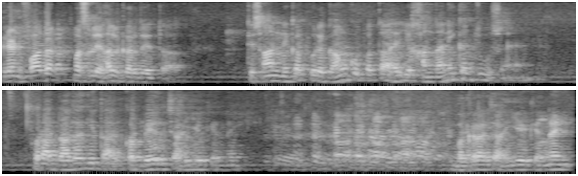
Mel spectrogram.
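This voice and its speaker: A man's voice: mid-range voice, fairly even intonation, long pauses, crowd noise. A male cleric giving a sermon full of stories. He asks the audience questions, answers them himself, and chuckles now and then. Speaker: Shia cleric. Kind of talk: sermon with storytelling. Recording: echoey hall.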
